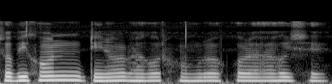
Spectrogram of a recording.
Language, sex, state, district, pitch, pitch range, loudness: Assamese, male, Assam, Sonitpur, 170 Hz, 170-180 Hz, -15 LUFS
